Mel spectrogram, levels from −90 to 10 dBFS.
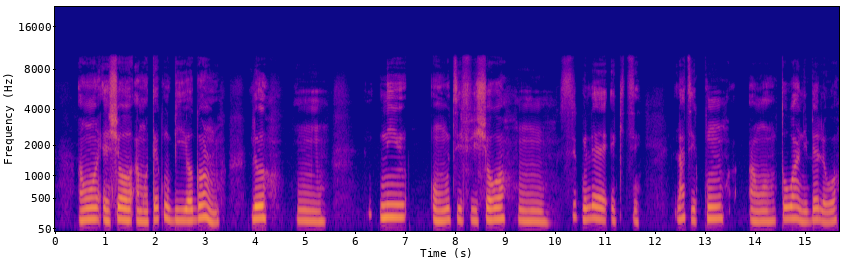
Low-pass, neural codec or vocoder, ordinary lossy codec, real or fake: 9.9 kHz; none; none; real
